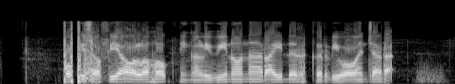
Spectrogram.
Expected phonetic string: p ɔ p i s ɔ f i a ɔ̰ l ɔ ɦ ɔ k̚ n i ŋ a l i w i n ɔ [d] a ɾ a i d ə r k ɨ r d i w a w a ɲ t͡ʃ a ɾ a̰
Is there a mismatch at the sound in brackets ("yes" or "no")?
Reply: yes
